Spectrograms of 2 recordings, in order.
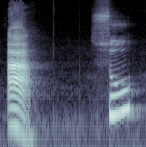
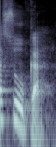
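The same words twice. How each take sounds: First: "açúcar" split into a, çú, car with long pauses; very slow, each syllable of "açúcar" standing alone. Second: Said in the usual way. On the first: Shown as a demonstration. Teacher separating the word for pupils, syllable by syllable. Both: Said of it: "Quando eu separo a palavra açúcar".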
